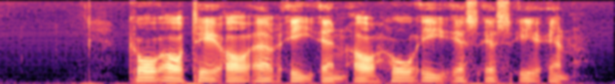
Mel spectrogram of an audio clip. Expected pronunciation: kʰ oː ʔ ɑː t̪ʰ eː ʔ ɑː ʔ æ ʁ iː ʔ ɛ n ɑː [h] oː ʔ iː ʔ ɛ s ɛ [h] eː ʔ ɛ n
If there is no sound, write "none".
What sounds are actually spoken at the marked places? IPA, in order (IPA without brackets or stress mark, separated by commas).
h, s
